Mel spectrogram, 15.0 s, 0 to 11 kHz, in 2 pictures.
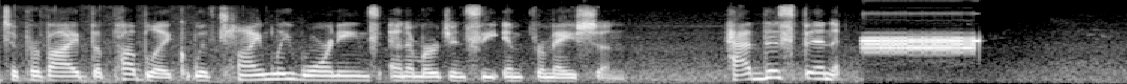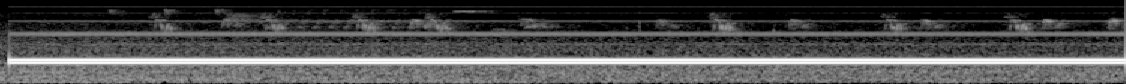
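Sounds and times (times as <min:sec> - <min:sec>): two-tone alert signal: 0:07.6 - 0:15.0.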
